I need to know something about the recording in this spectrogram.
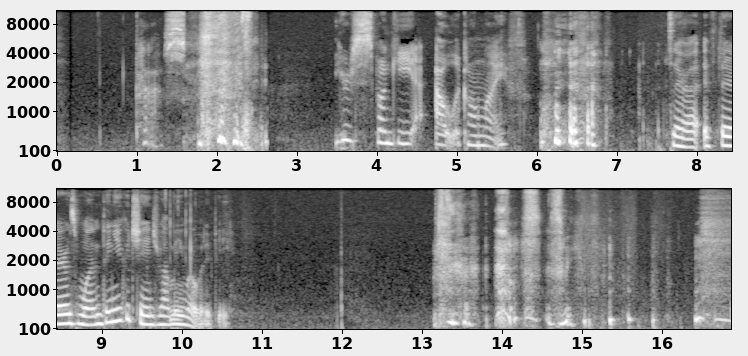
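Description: A teenage girl laughs close by.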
